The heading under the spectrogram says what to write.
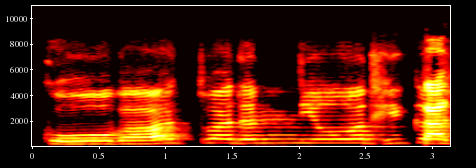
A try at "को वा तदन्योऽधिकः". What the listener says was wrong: तदन्योऽधिकः not त्व त को वा तदन्योऽधिकः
